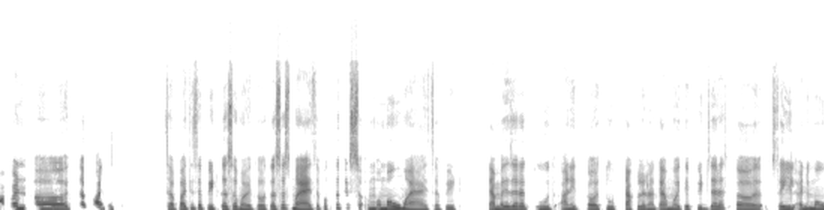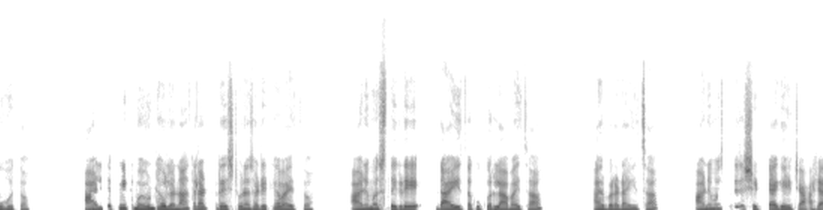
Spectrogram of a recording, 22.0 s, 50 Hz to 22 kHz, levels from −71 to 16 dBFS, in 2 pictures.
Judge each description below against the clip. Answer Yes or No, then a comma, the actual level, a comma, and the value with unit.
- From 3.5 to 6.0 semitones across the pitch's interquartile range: No, average, 3.1 semitones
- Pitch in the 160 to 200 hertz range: No, high, 230 Hz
